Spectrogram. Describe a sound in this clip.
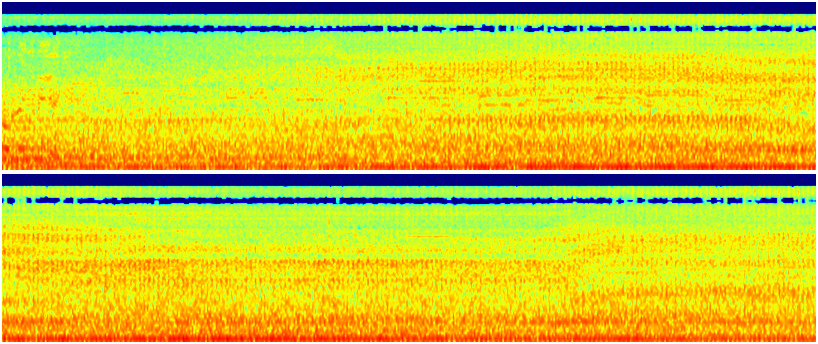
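A rotary tiller churns through dry soil.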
